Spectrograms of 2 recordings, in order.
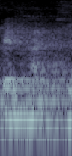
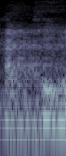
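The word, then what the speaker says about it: หัตถึ: หัด ถี เห็น มั้ย หัด ถิง เนี่ย ไม่ ใช่ หัด ถึ เนา มัน คือ สระ เวลา เขียน ใน ภาษา บาลี มัน คือ สระอิ กับ นิค หิต นะ 2 อย่าง แต่ ว่า พอ มัน พิมพ์ ไม่ ได้ ก็ เลย ต้อง เขียน เป็น อ่า สระอึ ก็ เลย อ่าน ว่า หัด ผิง อ่า หัด ผิง แปล ว่า ช้าง อัน นี้ คือ การ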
